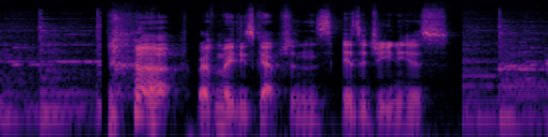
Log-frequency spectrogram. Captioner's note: laughs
